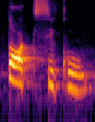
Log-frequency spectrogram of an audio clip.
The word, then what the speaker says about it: tóxico: X com som de KS, tóxico. Nesse caso de tóxico, eu tenho 6 letras e 7 o quê?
